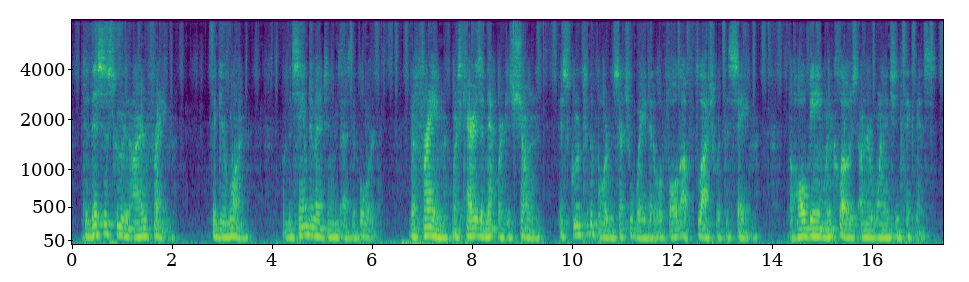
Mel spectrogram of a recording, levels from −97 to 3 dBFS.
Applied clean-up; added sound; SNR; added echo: neural separator model SepFormer DNS4.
